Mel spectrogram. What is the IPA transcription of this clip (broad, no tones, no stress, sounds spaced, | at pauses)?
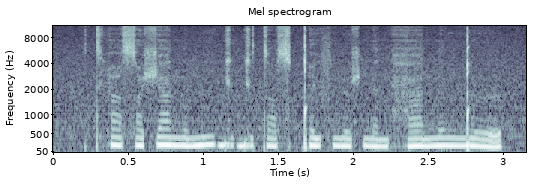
tʰ i sˤ ɘ ʃ a n ɘ m i ɡ i ɡ i t ə˞ sˤ ǃ i f n ə˞ ʃ n a n h a n ə ŋ͡ǃ ə˞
